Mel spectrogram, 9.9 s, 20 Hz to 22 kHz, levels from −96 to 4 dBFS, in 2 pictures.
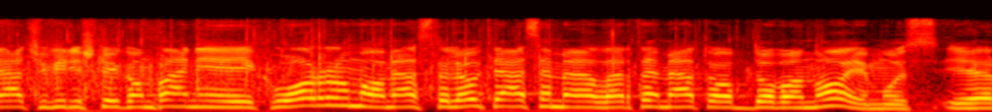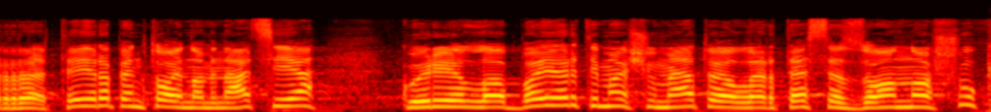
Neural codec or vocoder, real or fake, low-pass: none; real; 10.8 kHz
